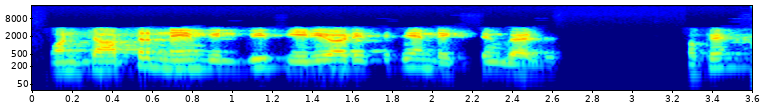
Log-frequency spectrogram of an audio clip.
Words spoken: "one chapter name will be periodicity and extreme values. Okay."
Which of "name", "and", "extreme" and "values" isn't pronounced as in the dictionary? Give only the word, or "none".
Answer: values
